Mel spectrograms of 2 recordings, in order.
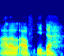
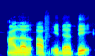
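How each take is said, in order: First: The last word ends with an h sound. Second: The last word ends with a ti sound. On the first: The reading stops here. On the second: The reading continues on.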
